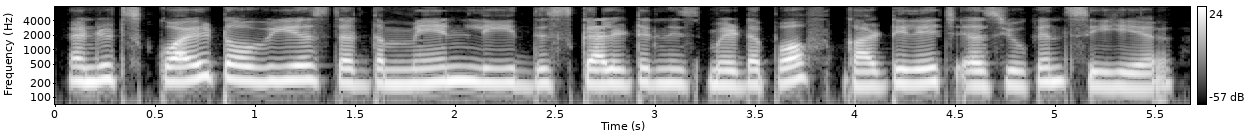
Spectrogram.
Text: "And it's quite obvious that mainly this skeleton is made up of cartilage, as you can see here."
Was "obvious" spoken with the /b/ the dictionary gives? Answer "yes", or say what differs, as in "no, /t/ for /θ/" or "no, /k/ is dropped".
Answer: no, /b/ is dropped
